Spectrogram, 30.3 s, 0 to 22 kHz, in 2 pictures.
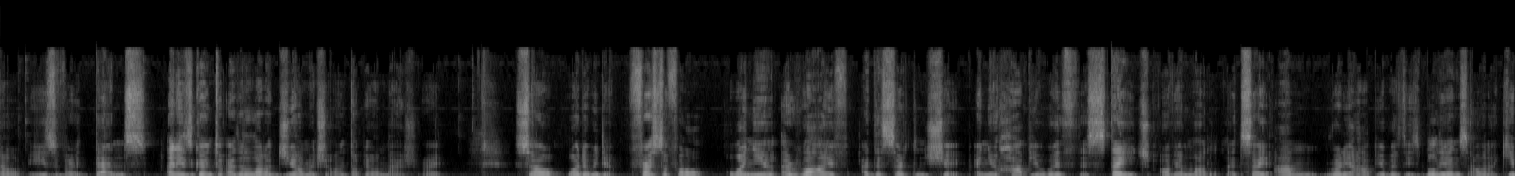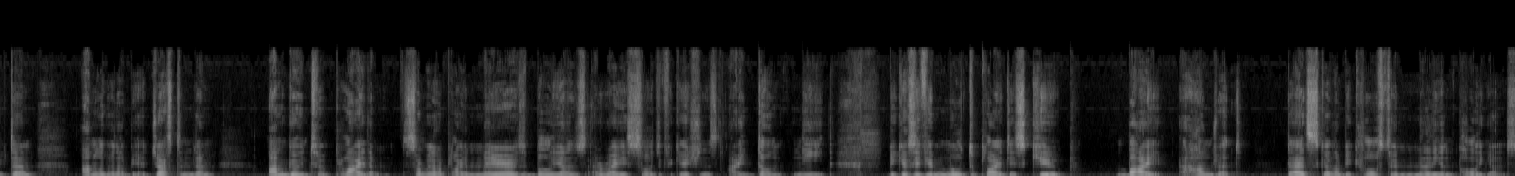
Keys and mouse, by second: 0.2 click, 1.3 click, 1.6 z, 4.1 z, 4.6 click, 20.7 typing.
